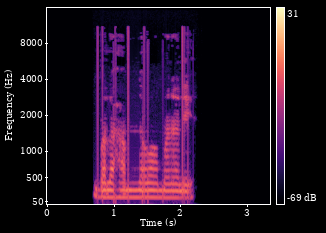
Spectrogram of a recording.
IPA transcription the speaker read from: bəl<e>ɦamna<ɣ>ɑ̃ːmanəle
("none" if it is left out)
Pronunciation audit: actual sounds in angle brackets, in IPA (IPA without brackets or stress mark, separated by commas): a, w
